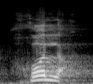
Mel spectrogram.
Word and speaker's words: خلع: کو بولا جاتا ہے، غلط تلفظ ہے، لام ساکن ہے، خلع اس کا اصل پروننسیشن ہے عربی میں، تو لیکن میں جو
